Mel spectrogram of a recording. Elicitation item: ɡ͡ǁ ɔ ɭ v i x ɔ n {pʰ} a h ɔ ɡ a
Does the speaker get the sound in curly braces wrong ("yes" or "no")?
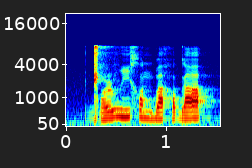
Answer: yes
